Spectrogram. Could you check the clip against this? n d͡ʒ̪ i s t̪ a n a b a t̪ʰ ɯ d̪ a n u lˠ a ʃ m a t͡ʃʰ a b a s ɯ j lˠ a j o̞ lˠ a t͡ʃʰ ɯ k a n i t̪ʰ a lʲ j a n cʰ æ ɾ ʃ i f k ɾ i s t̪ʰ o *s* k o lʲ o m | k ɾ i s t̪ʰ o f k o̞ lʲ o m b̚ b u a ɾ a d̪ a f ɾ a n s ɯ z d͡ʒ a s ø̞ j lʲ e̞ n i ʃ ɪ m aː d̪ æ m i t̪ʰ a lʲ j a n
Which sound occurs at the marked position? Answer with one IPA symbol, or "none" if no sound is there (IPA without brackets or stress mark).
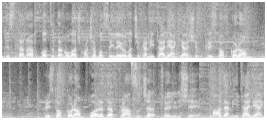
f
